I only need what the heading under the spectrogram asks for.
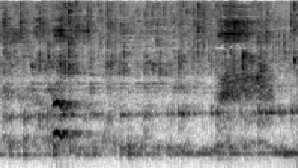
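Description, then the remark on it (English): A steady stream of water pours into a metal bottle, filling it all the way to the top, a continuous splashing gush with a faint ringing resonance, with no voices over it. “No, it's one of the metal bottles where I can't.”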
